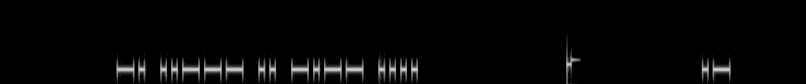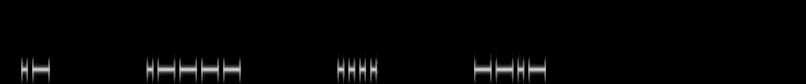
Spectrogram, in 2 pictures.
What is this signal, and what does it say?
Morse code, heard as a keyed tone, about 21 wpm, spaced as for 11 wpm, 700 Hz. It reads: N2IYH AA1HQ
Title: USA Call Signs - 5 Characters - 6x Character Spacing - 22wpm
